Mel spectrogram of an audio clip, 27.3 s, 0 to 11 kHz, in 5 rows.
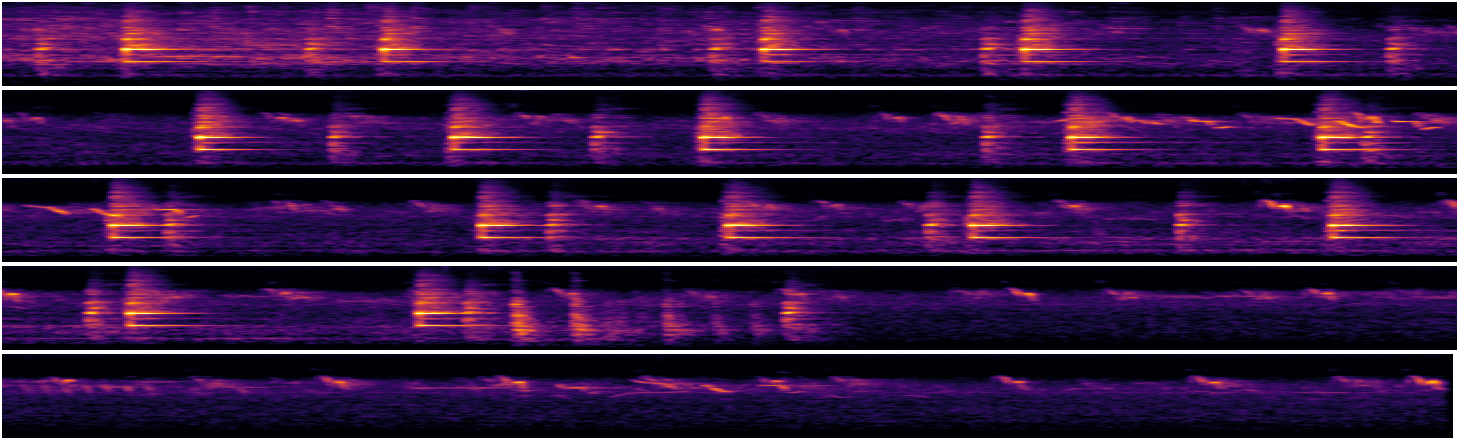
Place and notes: Tufo, Avellino, Italy - past tracs
The recording was made on the train between Benevento and Avelino, from its stations and surrounding landscapes. The rail line was shut down in October 2012.
Tufo Avellino, Italy, 21 July 2012, ~14:00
